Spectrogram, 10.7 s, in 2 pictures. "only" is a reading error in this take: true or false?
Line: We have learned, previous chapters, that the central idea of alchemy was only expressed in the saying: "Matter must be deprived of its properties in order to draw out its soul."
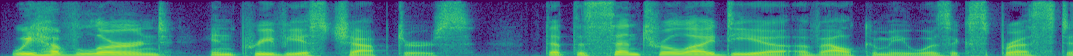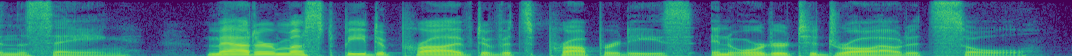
true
